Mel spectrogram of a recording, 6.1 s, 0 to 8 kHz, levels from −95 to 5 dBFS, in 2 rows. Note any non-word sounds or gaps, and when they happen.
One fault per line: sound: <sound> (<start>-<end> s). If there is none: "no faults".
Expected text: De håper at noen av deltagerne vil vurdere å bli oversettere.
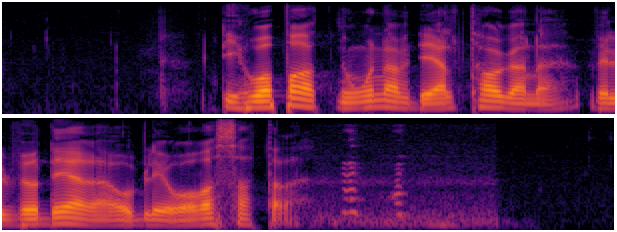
sound: laugh (4.8-5.4 s)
